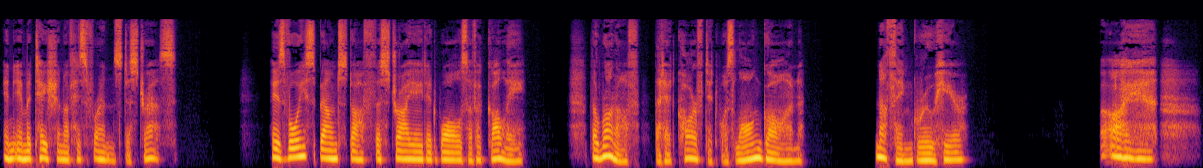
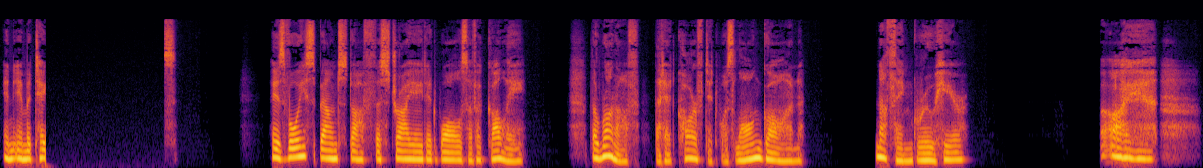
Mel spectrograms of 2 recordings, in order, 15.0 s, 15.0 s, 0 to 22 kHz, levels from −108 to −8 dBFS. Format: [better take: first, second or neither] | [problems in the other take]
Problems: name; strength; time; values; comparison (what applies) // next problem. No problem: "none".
first | audio cutting out; at 0.5 s for 1.5 s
